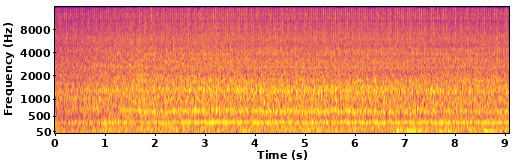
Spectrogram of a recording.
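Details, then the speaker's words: 2008 Mazda CX9 3.7L after water pump, timing chain components, belts, thermostat and valve cover gaskets were replaced: even, steady idle with a light ticking hum, no knock or misses; sounds like a smooth-running sewing machine. "and the engine itself sounds like you know a smooth running sewing machine"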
